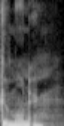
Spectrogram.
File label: good morning british woman; Voice; introductions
